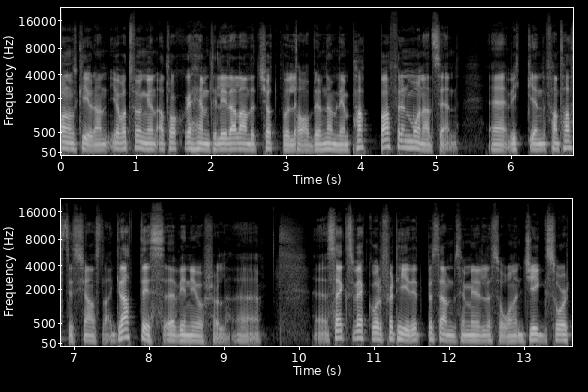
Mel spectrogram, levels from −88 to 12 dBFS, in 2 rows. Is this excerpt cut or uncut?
cut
